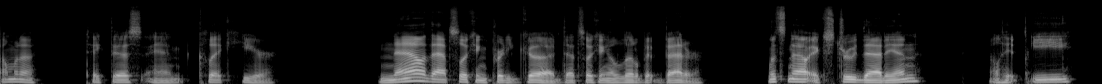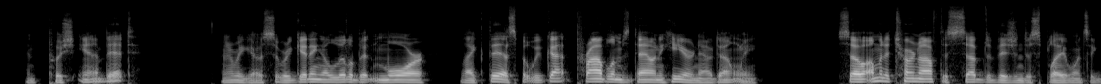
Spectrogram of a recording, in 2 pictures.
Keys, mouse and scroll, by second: 3.0-5.3 middle drag, 3.0 click, 4.9 scroll up 2, 6.2 shift+middle click, 7.7 middle click, 7.7 scroll down 1, 8.4-12.5 shift+middle drag, 10.3 e, 13.1 click, 13.6-16.7 middle drag, 18.5 click, 18.5 middle click, 18.5 scroll up 1, 19.0 middle click.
